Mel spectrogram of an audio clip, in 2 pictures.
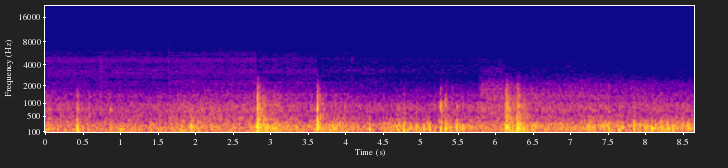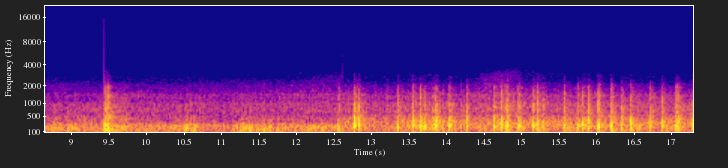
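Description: Aerial fireworks bursting: a continuous crackle of small pops with single sharp bangs every few seconds, the loudest about halfway through. The popping grows denser and faster over the last few seconds.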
